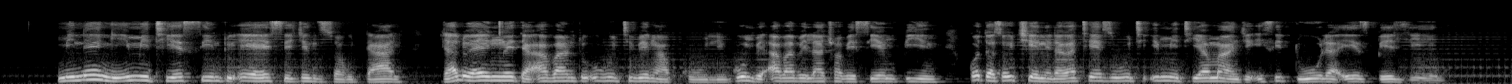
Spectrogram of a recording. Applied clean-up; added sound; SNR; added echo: neural separator model SepFormer DNS4.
